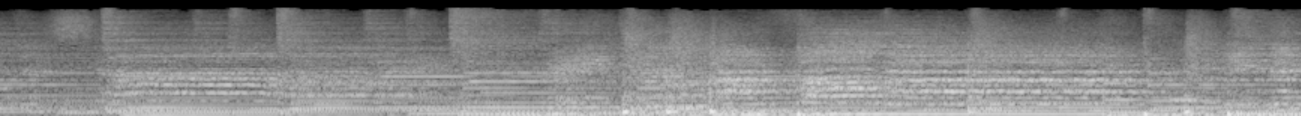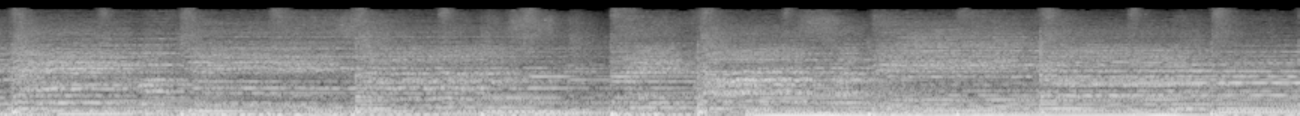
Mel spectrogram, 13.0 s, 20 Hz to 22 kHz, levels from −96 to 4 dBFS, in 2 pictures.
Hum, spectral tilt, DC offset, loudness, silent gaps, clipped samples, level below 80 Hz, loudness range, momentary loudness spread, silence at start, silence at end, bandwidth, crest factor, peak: none; -5.5 dB/octave; under 0.1%; -14 LUFS; none; under 0.1%; -20 dBFS; 4 LU; 7 LU; 0 s; 0 s; 16.5 kHz; 14 dB; 0 dBFS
